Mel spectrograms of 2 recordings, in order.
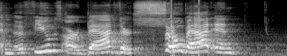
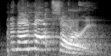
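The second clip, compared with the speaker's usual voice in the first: NOT hit hard, much higher and louder; defiant not sorry; 9 semitones higher, 11 dB louder than usual. Acted. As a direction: snap back, leaning on not. Defiant retort after apologizing.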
